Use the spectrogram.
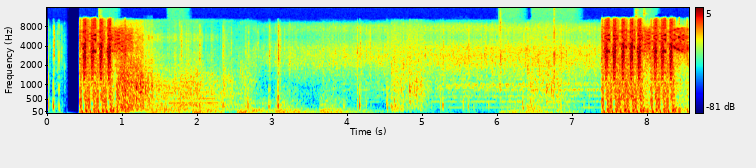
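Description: Rapid gunfire in the video game Half-Life, bursts of sharp repeated shots running almost continuously, loud and close, with a heavier blast at the start and another near the end.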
